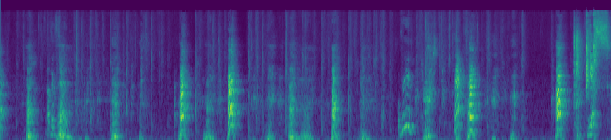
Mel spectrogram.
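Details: Waffle, a male Corgi, barks excitedly during an unedited training session on extending his back feet, with short sharp yaps repeated throughout, mixed with a woman's commands and praise.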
